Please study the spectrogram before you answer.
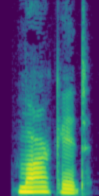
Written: market

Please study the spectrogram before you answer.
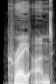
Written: crayons

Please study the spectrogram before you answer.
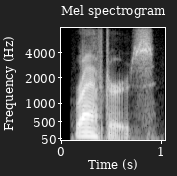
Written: rafters

